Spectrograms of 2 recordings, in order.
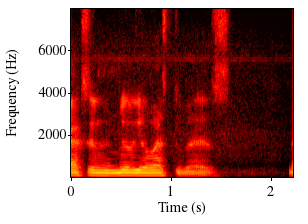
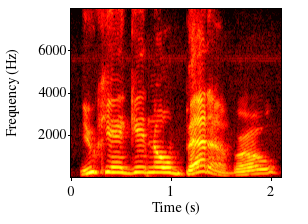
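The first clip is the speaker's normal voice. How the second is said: higher and louder, fan gushing; raving; 8 semitones higher, 6 dB louder, slower than usual. Real, not acted. Streamer gushing to chat about the sax player, high and excited. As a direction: sell it as the best ever.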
